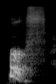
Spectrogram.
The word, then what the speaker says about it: Barf: Actually, it's pronounced Burf, but the written word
